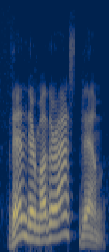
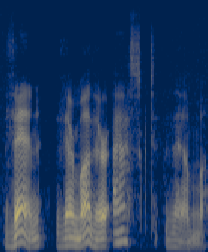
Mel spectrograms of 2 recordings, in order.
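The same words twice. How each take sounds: First: "Then their mother asked them" at normal speed with the words linked; linked natural speed. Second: "Then their mother asked them" very slow, each th voiced; slow tongue twister. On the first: Teacher saying the tongue twister at speed with linked words. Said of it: "notice the way I link the words". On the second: Teacher modelling the tongue twister slowly for students. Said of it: "our tongue twister is". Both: Shown as a demonstration.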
